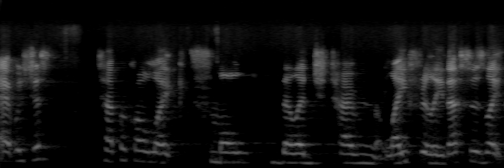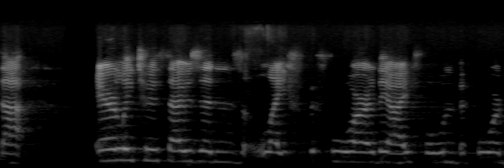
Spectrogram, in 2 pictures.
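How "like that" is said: ordinary talk, nothing marked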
